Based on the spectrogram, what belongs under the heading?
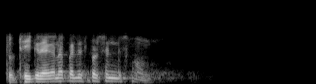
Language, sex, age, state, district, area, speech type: Urdu, male, 30-45, Delhi, North East Delhi, urban, conversation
